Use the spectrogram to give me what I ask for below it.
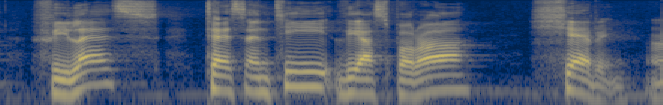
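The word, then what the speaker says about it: φυλαῖς: to be pronounced tess files tesenti diaspora all right so all of those alpha yota diphthongs are pronounced like epsilons okay now this word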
